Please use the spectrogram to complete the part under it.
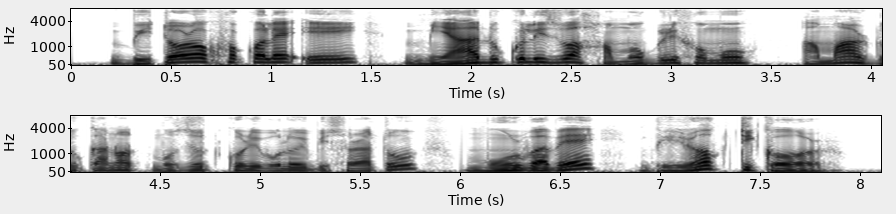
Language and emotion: Assamese, disgusted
